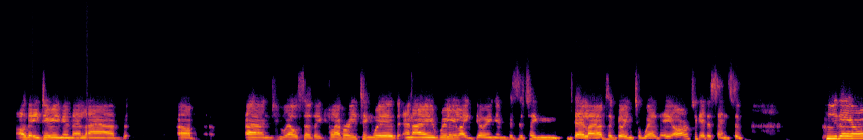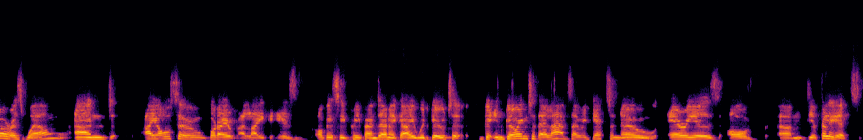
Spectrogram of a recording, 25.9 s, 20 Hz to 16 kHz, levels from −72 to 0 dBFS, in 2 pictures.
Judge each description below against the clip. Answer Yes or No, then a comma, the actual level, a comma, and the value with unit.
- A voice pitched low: No, medium, 180 Hz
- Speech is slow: No, average, 155 wpm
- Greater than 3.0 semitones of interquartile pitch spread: No, average, 2.7 semitones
